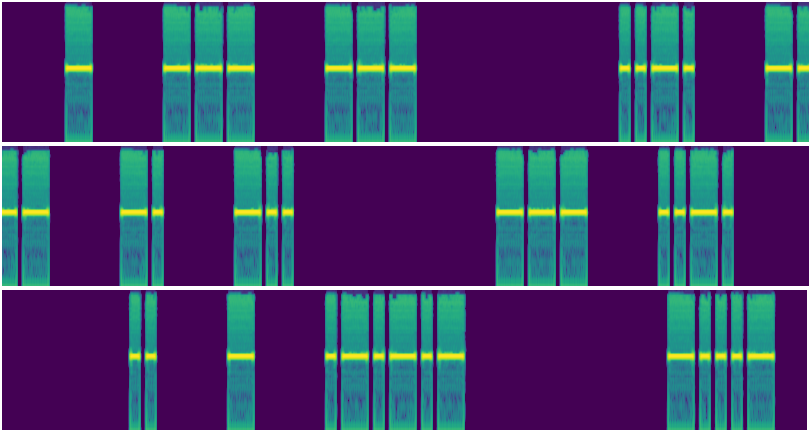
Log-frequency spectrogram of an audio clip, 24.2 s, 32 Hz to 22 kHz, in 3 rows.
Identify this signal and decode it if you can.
Morse code, heard as a keyed tone, about 15 wpm, spaced as for 8 wpm, 1000 Hz. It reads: TOO FOND OF IT. <BT>
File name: qotdfiles / 8wpm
